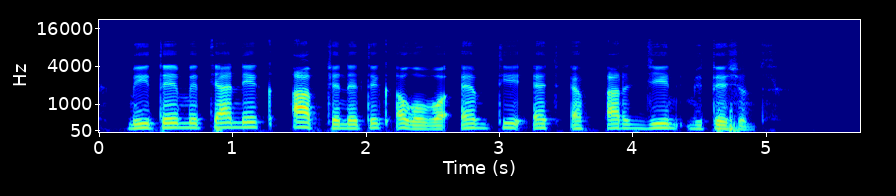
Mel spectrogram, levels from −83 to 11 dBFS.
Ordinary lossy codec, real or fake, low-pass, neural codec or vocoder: none; real; 10.8 kHz; none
